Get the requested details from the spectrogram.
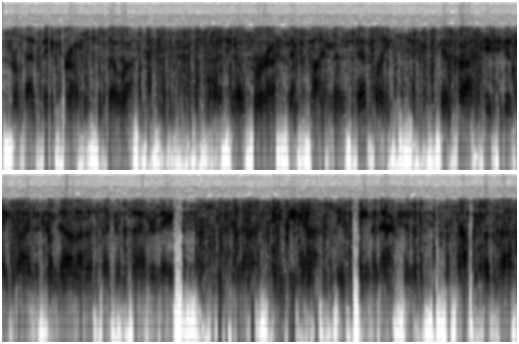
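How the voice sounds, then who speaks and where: A man talking over a two-way radio as an amateur operator running a net, halting with many filler sounds and reading out call signs. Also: deep voice, steady tone. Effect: heard over a two-way radio. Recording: tinny radio transmission with static.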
